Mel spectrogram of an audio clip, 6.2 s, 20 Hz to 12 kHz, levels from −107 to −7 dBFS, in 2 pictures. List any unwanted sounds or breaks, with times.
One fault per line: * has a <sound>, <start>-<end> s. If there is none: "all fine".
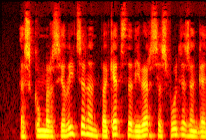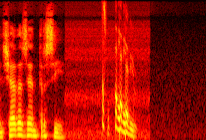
* has a chirp, 4.6-5.2 s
